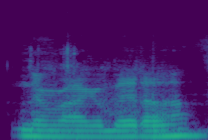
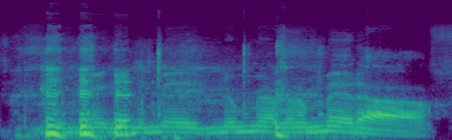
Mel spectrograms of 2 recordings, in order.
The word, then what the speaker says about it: Nurmagomedov: Nurmagomedov. Nurmagomedov, yeah.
